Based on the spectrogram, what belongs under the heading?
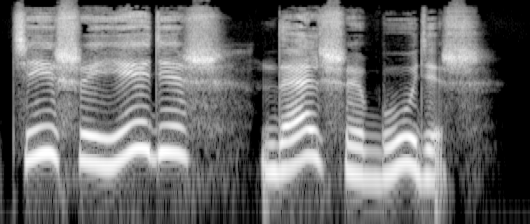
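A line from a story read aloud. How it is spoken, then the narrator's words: Plain. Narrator (Russian): всегда говорит он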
